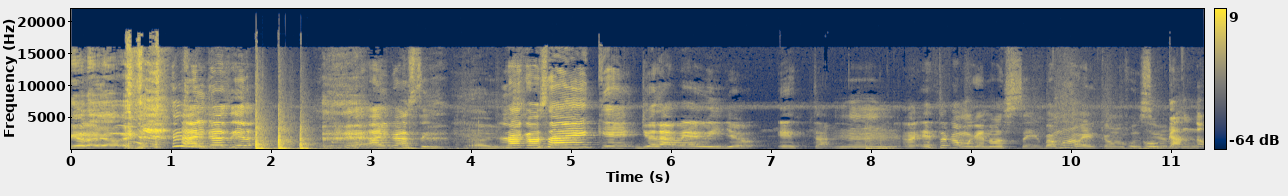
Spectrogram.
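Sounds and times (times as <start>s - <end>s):
laughter: 0.5s - 1.6s, 8.0s - 8.8s
loud quick knocks on a door: 1.8s - 2.5s
speech: 3.5s - 11.3s.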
